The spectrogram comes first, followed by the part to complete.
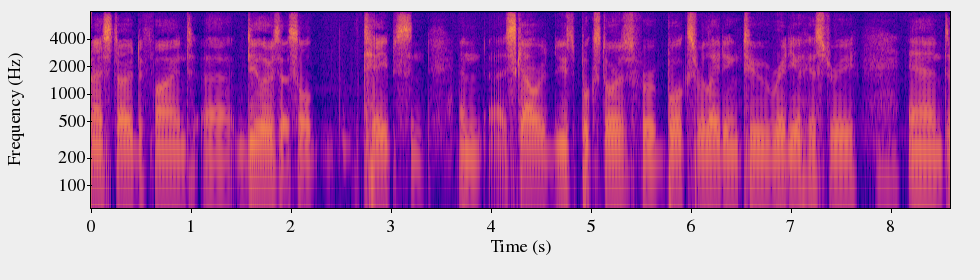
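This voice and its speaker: Man, middle-aged, American accent, mellow tone, earnest halting delivery, unscripted interview, dry recording. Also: medium pitch, clean tone, dry recording, muffled recording. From San Francisco Bay Area, United States. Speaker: program chairman of an old-time radio club.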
